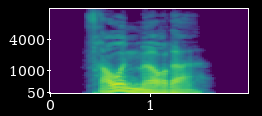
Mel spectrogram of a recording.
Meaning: murderer of women
- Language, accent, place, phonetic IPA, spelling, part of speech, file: German, Germany, Berlin, [ˈfʁaʊ̯ənˌmœʁdɐ], Frauenmörder, noun, De-Frauenmörder.ogg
